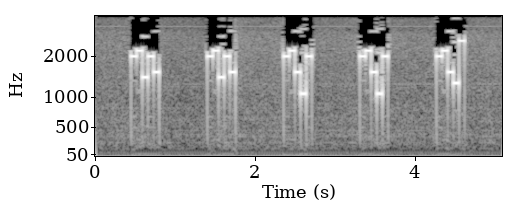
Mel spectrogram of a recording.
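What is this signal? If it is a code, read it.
Five-tone selective call (ZVEI), heard as quick runs of five tones, tones of about 70 ms. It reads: 89485 89485 89518 89518 89533
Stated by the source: ZVEI five-tone selective call received on an SDR.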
